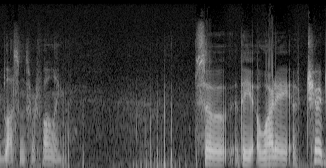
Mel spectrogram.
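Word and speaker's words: aware (あわれ): In Japanese, the word aware. It's spelled like aware, A-W-A-R-E, but it's aware.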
